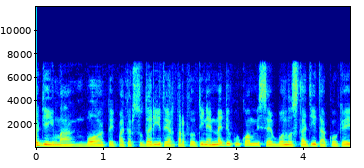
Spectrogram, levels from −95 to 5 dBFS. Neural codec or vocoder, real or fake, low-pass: codec, 16 kHz, 2 kbps, FunCodec, trained on Chinese and English, 25 frames a second; fake; 7.2 kHz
